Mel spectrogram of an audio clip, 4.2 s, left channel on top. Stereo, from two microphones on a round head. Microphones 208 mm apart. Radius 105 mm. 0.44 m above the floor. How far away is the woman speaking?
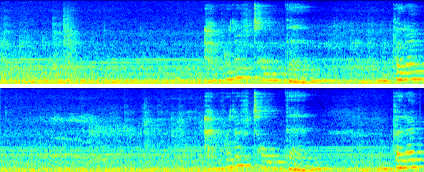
About 3 m.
